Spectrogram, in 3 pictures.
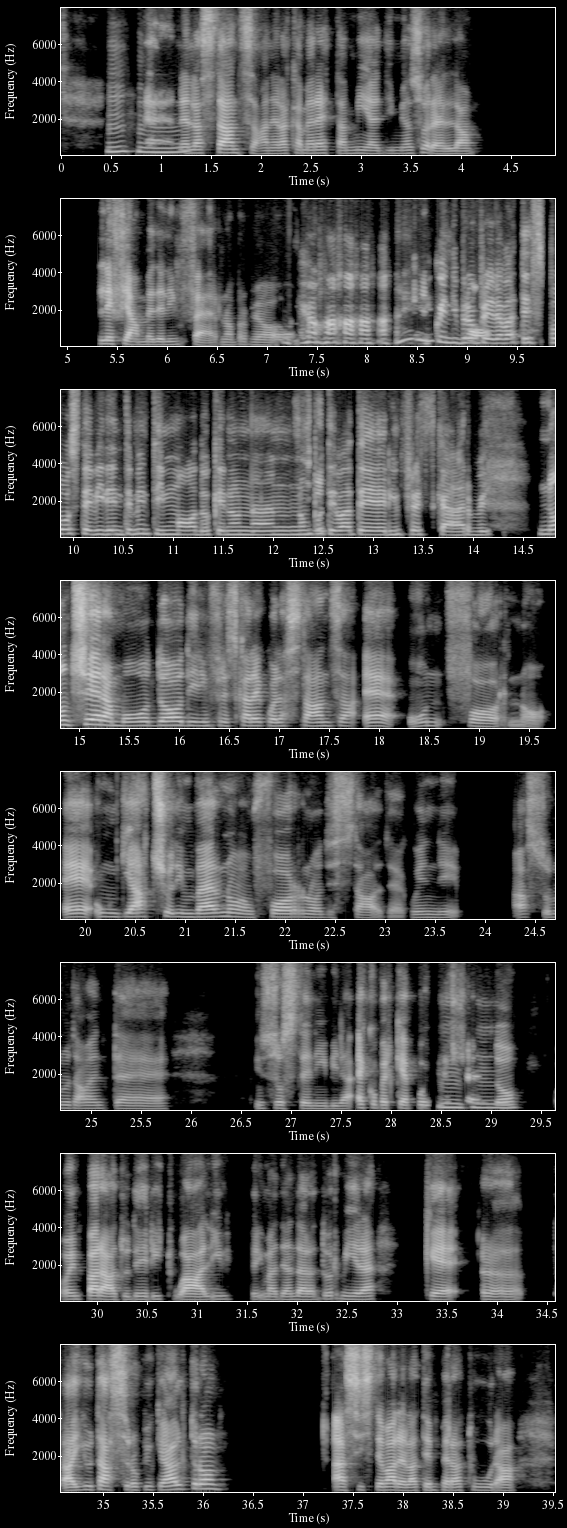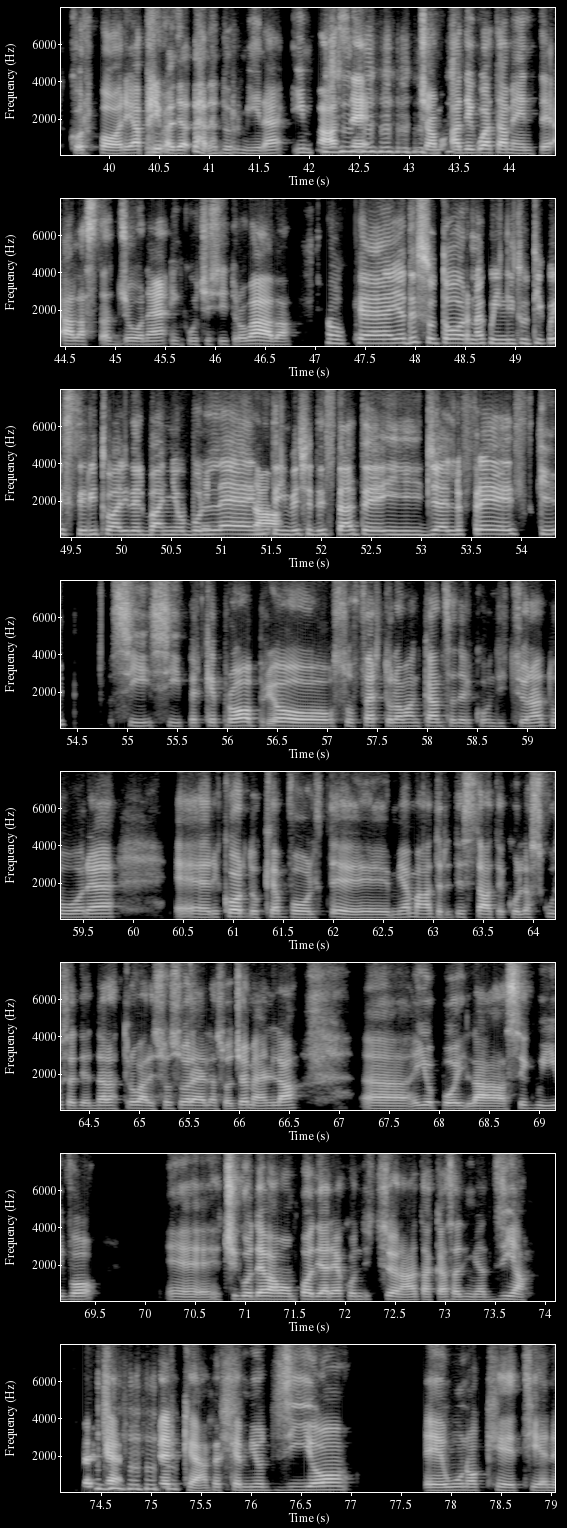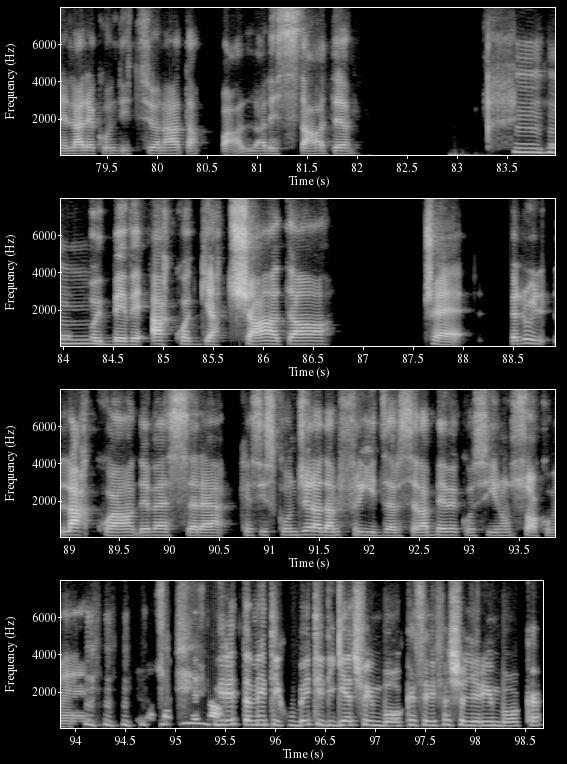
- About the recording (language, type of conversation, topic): Italian, podcast, Qual è un rito serale che ti rilassa prima di dormire?
- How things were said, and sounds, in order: "Proprio" said as "propio"; laugh; tapping; laughing while speaking: "prima di andare"; chuckle; "diciamo" said as "ciamo"; chuckle; chuckle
